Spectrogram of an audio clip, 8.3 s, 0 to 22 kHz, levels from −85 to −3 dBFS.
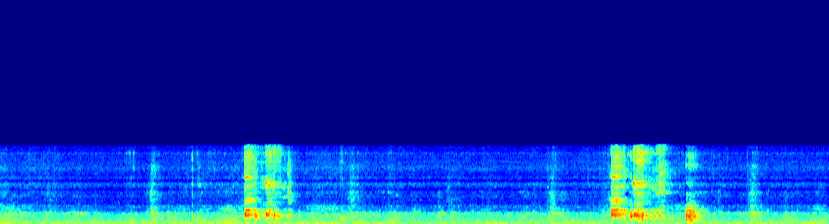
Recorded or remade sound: remade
